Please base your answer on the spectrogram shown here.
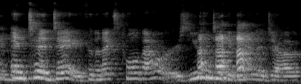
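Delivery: loud, high hammy TV pitchman; infomercial voice. Pretend. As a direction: sell it like a late-night ad. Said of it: "am I sounding like an infomercial again?".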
